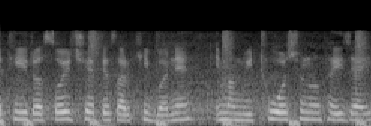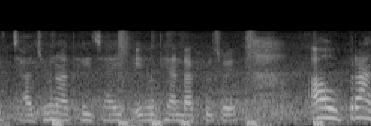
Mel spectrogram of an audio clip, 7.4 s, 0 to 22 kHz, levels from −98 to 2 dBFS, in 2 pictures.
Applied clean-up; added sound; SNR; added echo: none; Drum; 9 dB; none.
